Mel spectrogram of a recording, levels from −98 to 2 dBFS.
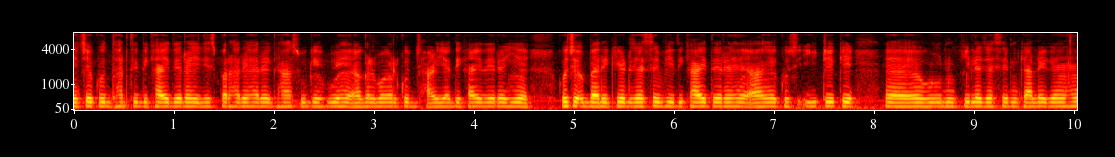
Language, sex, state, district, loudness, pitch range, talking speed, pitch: Hindi, male, Rajasthan, Churu, -34 LUFS, 150-155 Hz, 245 wpm, 155 Hz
